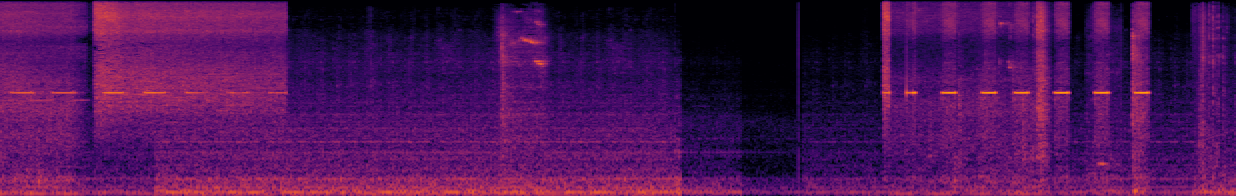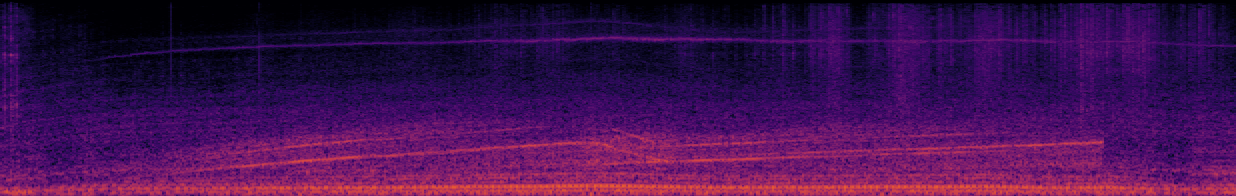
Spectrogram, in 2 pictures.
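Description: A bus engine rumbles and revs higher as the bus speeds up.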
